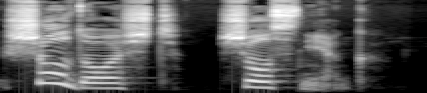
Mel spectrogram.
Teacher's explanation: Note, by the way, the pronunciation of dождь and снег. We have word final devoicing. So the g in снег becomes k, and the the d in dождь becomes t.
